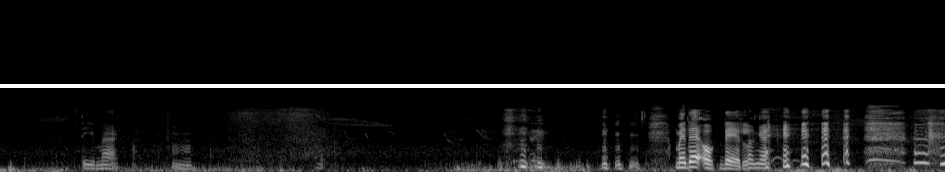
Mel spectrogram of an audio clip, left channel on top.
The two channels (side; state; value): left; silent; digital silence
